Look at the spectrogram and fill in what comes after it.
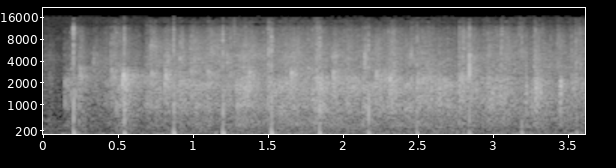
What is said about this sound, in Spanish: Me gustaría, antes de comenzar la predicación del día de hoy, saber cuántos ancianos hay aquí el día de hoy que pueda levantar la mano. ¿Cuántas personas sirven en esta congregación? ¿Puede levantar la mano? Vamos a dar palmas al Señor por eso.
